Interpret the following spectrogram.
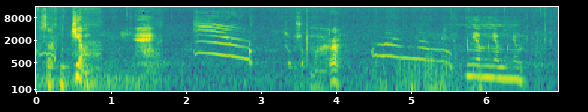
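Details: Stray cat reacting to wet food, giving several descending meows, one high and sliding down, another lower and drawn out at the end, mixed with clattering and brief noises from handling.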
